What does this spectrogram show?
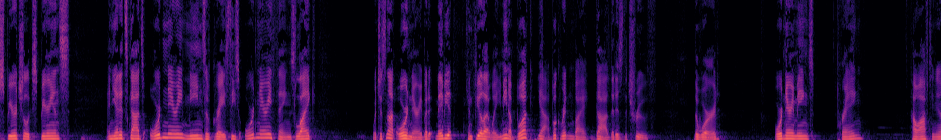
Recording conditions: large echoing room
